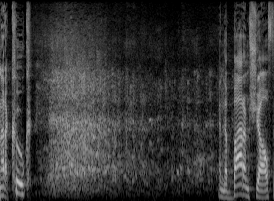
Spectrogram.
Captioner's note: laughter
